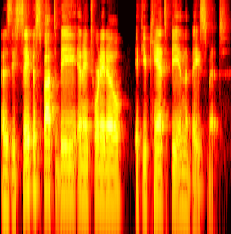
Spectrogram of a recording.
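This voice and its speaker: A man doing live severe weather commentary, halting and improvised, giving urgent and direct warnings to listeners. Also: fairly low pitch, fairly bright tone. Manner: halting, improvised phrasing with repeated restarts. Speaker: live-stream weather broadcaster.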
